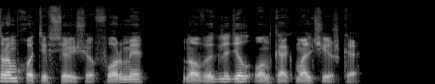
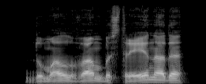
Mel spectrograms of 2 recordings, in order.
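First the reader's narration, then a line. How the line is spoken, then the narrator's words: Confused reply. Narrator (Russian): растерянно ответил Старлей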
